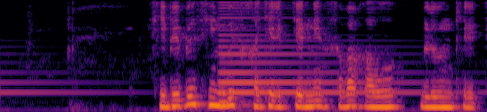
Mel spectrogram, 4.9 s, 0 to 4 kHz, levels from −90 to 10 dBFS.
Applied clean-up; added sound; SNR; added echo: none; Acoustic guitar; 12 dB; none.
